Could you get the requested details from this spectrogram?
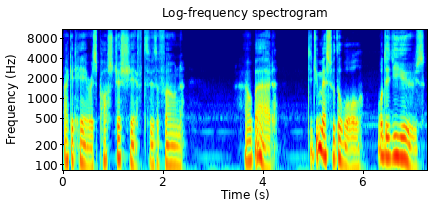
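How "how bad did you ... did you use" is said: quick, louder questioning; pressing landlord. A narrator's reading. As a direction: demand answers, rising.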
